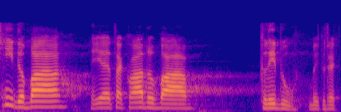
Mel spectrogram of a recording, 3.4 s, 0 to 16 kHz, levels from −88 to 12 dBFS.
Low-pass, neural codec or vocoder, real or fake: 7.2 kHz; codec, 16 kHz, 2 kbps, FunCodec, trained on LibriTTS, 25 frames a second; fake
